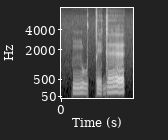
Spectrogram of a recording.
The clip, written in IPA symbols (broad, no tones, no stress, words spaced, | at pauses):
nːutːeɡɛ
